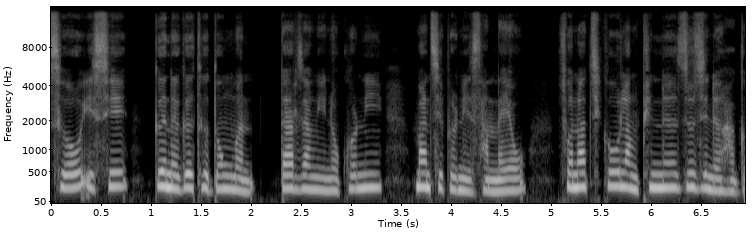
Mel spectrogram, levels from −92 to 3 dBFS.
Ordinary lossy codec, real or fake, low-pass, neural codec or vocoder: AAC, 64 kbps; fake; 14.4 kHz; autoencoder, 48 kHz, 128 numbers a frame, DAC-VAE, trained on Japanese speech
